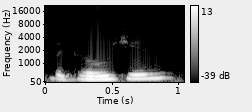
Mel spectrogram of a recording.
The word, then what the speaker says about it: Bogosian: My name is Mary Boghossian, B-O-G-O-S-I-A-N, Carson, C-A-R-S-O-N. – And your maiden name is? – And my maiden name is Boghossian.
